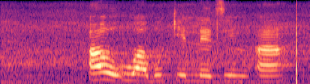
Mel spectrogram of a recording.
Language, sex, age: Southern Sotho, male, 20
